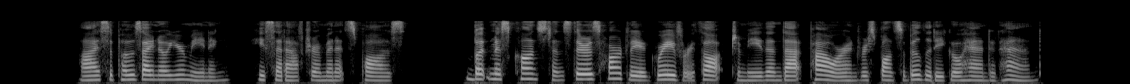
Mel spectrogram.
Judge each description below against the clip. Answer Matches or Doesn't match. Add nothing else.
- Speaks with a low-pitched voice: Doesn't match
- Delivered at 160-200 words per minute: Matches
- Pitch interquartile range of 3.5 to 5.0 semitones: Doesn't match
